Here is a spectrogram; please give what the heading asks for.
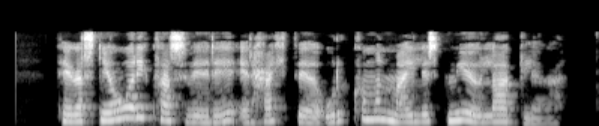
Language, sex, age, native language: Icelandic, female, 40-49, Icelandic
